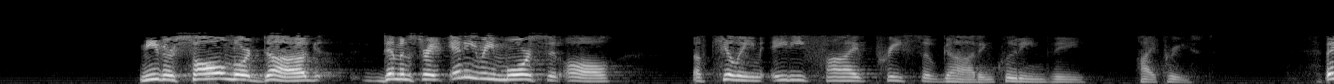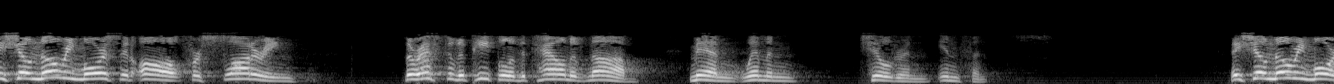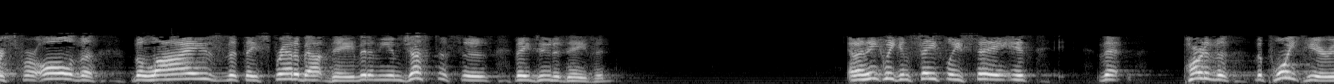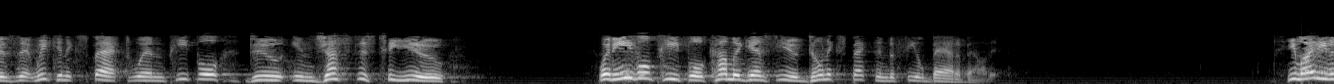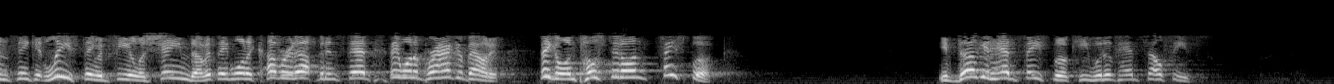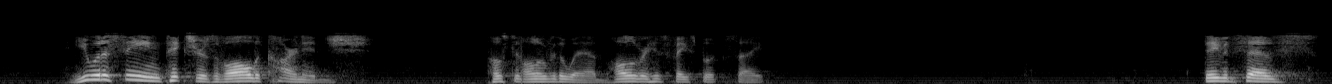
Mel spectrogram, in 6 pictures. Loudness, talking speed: -14 LUFS, 125 wpm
